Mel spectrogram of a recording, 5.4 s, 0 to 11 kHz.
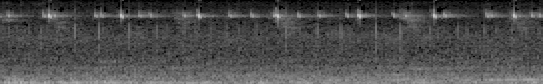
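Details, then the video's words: Cricket song of regular, piercing high chirps, roughly every 0.8 seconds, with weaker accompanying chirps and a light low-frequency background. "Sounds of Crickets"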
